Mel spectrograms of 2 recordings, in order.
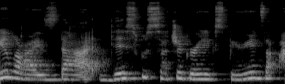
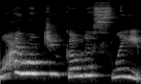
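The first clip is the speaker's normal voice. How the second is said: very high, shrill sobbing scream; 9 semitones higher, 7 dB louder than usual. Recalling a morning in the nursery with a child who wouldn't sleep: retelling sobbing and screaming. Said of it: "crying and sobbing and screaming so loud".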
